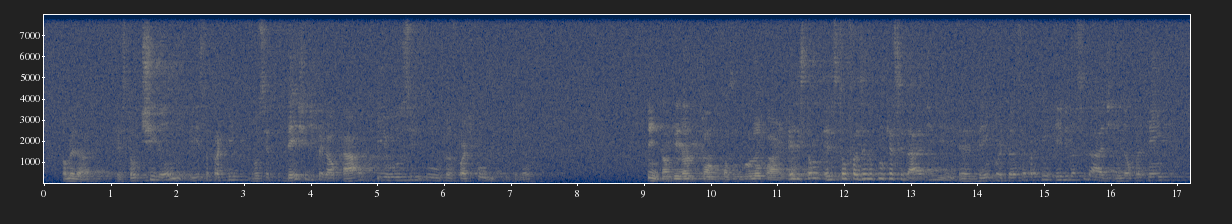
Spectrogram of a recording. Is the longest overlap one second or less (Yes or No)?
Yes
